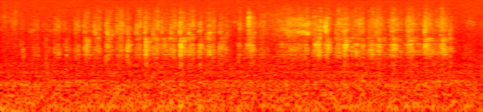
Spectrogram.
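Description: Wooden stir stick scraping around the inside of a small cup of epoxy resin in quick, repeated strokes, stirring in drops of brown alcohol ink to tint it. The scraping stops just before the end.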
